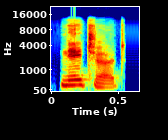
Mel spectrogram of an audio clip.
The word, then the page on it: natured: Indian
